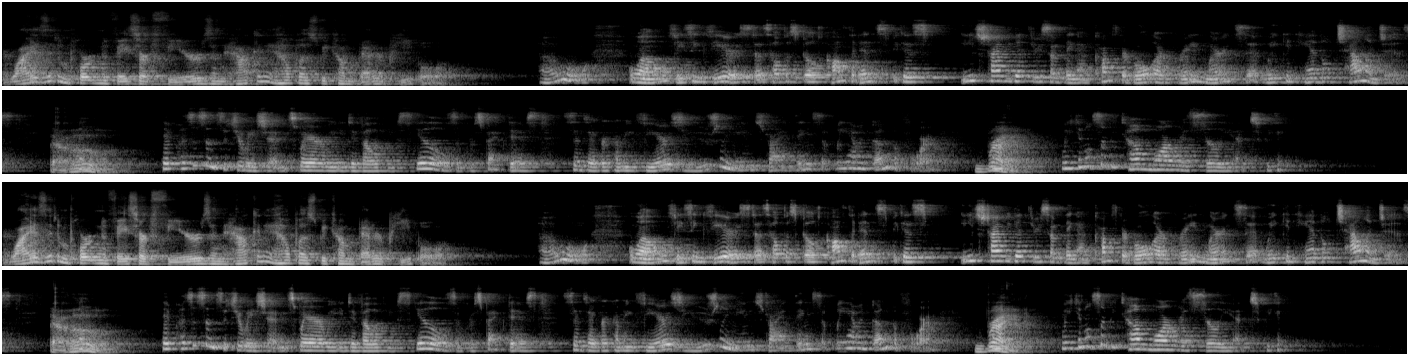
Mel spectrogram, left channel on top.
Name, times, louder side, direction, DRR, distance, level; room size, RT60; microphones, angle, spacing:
voice 1, 0.0-4.5 14.5-15.1 23.8-24.2, right 3 dB, 65° right, 7 dB, 0.6 m, -23 dB
voice 2, 5.4-9.2 9.6-14.1 14.8-15.0 15.7-23.4 24.0-24.1 24.7-26.8, right 2 dB, 30° right, 4 dB, 1.2 m, -24 dB
15.5 x 13.5 x 2.6 m, 1.3 s
head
